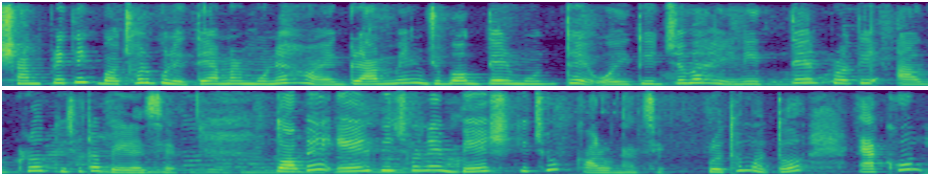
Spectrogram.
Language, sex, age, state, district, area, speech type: Bengali, female, 18-30, West Bengal, Cooch Behar, urban, spontaneous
